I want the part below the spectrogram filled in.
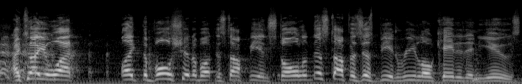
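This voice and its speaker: Loud and fairly quick, a man speaks at a high pitch with ordinary pitch variation over noticeable background noise. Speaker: local resident fighting wildfire. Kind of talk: on-the-street interview.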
